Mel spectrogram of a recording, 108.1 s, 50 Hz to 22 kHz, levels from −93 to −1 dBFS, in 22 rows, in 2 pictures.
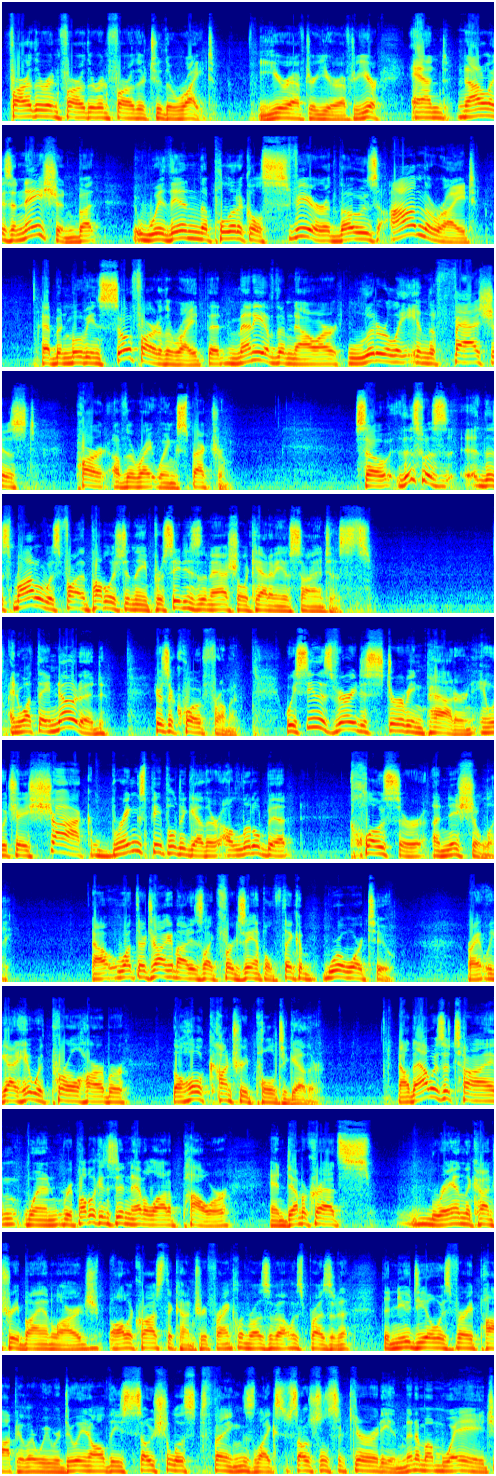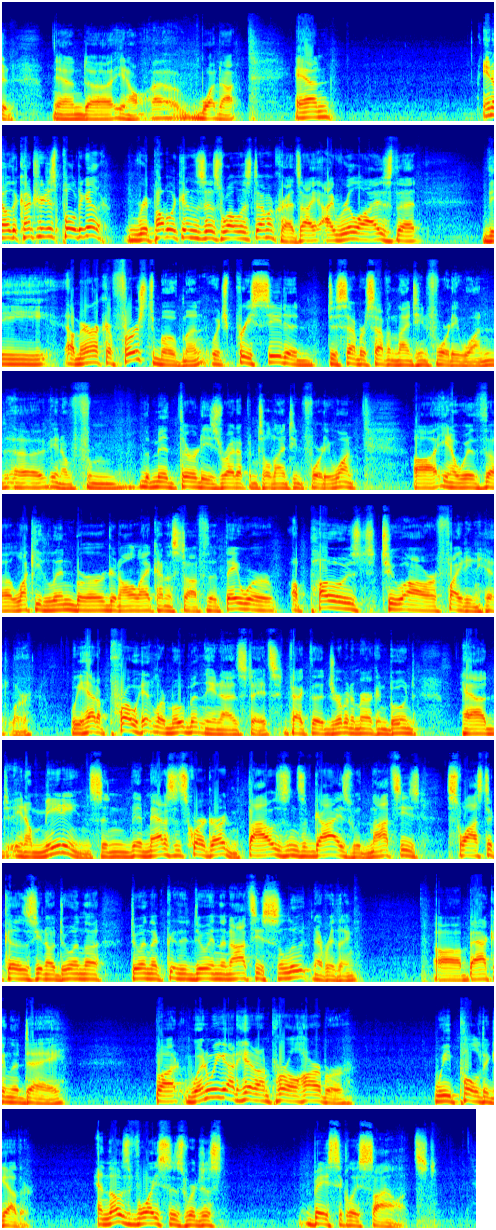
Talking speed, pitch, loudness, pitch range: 165 wpm, 125 Hz, -18 LUFS, 115-145 Hz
